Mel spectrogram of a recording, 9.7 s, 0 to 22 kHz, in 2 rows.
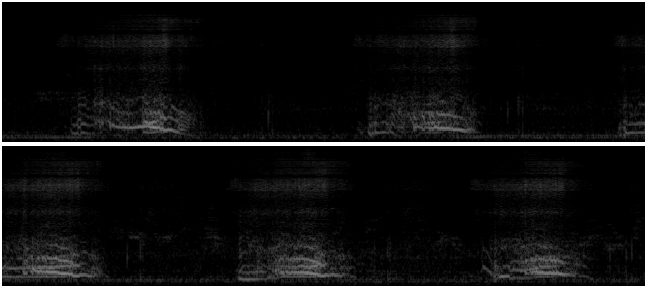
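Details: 11-month-old infant snoring while asleep: soft, rhythmic rattling snores with each breath, about 31 breaths per minute.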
